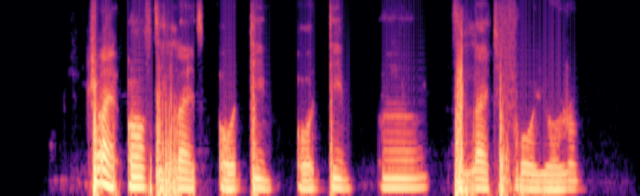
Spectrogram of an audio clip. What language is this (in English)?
Nigerian Pidgin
